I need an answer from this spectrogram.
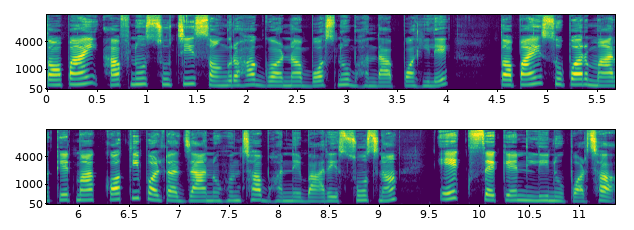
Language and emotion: Nepali, neutral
